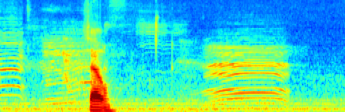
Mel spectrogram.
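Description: Cattle in a yard next to a barn on a farm, loud and close: a long drawn-out moo with a short sharp bellow partway through, then a second sustained moo. One word is spoken at the start.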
